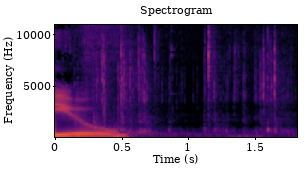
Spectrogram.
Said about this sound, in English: Hold on, I guess I've got to figure out how many dice this is. Yeah, it's a lot of dice. I need a hold on. I gotta gather all my d8s up now.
